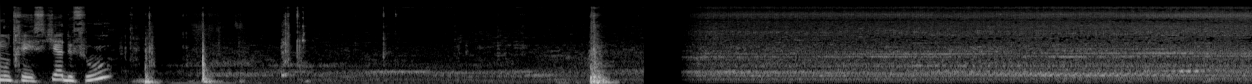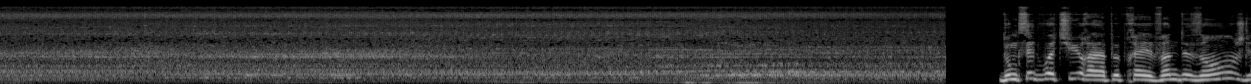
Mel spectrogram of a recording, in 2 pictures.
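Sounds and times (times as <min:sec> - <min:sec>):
car engine idling: 0:07.0 - 0:22.0.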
